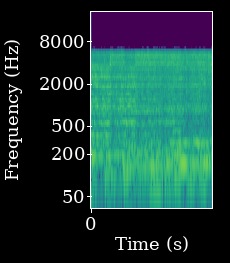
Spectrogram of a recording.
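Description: Music from a portable MP3 player playing through the car stereo's speakers via its auxiliary input jack.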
